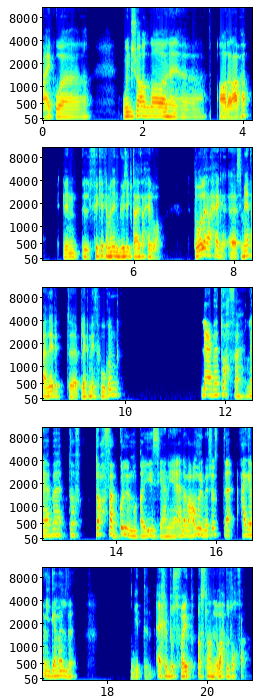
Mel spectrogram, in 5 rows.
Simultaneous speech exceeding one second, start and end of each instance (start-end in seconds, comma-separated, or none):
none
